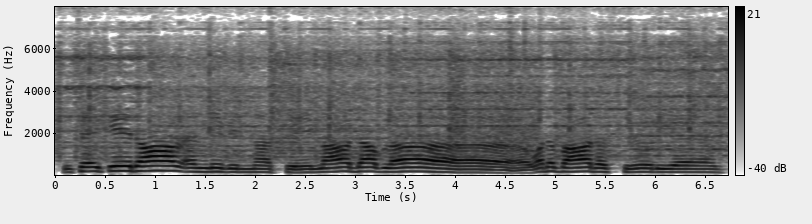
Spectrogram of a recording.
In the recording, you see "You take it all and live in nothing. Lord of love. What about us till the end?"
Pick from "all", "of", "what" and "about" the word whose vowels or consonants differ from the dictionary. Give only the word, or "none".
of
